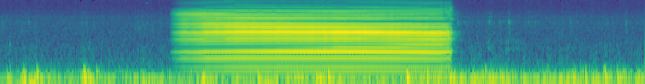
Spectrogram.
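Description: A zebu cow mooing close by: one long call of nearly three seconds at a steady pitch, starting about two seconds in and cutting off sharply.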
